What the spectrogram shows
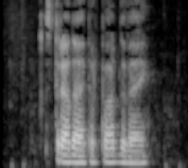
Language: Latvian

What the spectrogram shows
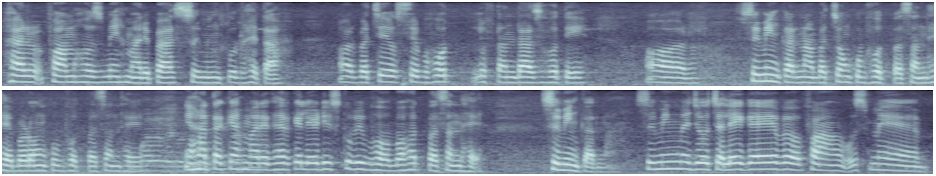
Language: Urdu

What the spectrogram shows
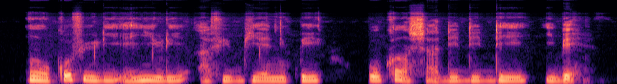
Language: Yoruba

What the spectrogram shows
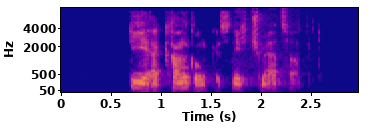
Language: German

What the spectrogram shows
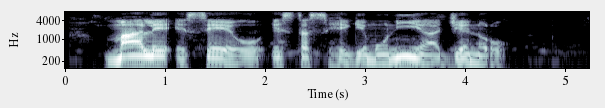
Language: Esperanto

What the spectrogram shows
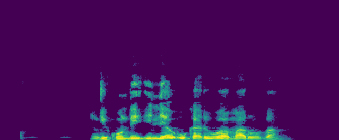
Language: Rombo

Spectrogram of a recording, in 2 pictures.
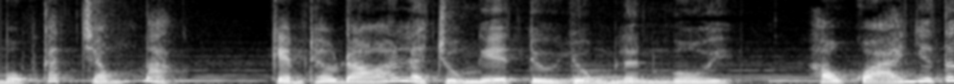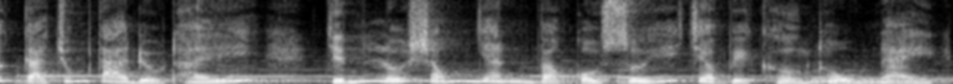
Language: Vietnamese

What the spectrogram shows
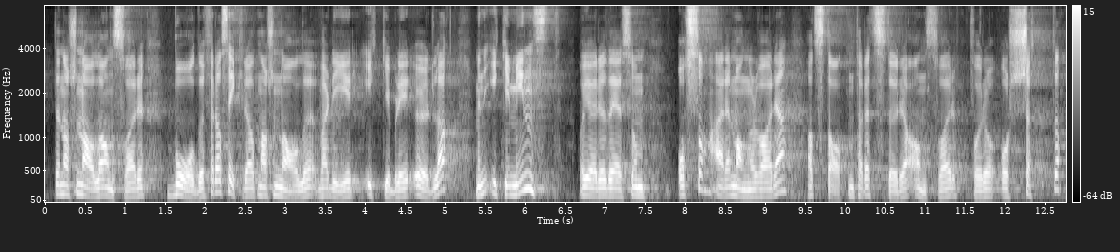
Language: Norwegian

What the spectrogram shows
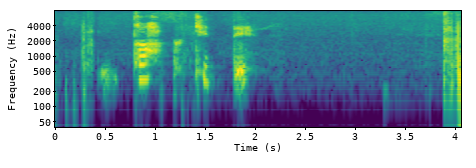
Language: Icelandic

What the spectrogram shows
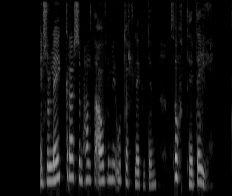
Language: Icelandic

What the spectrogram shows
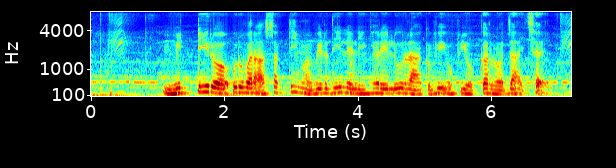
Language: Maithili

